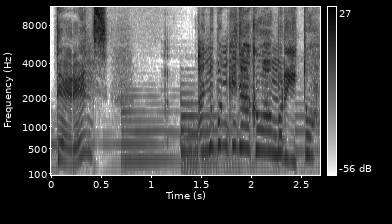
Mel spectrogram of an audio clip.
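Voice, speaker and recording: A woman's voice: very high voice, very animated, fairly quick, loud music behind the voice. An actress playing a cold, exasperated young woman confronting her ex in a Filipino radio drama, blunt and scolding. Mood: cold, annoyed.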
